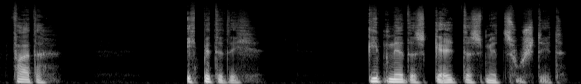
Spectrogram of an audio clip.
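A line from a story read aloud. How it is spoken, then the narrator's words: Halting voice. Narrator (German): sagt er mit stockender Stimme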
